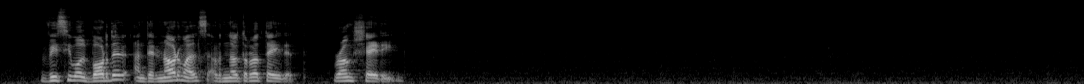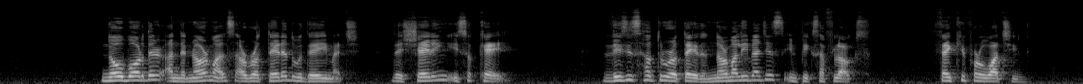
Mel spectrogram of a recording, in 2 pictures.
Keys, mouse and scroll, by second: 4.3 click, 5.7-6.9 drag, 7.1 click, 7.7 click, 8.7-11.2 drag, 18.8 click.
